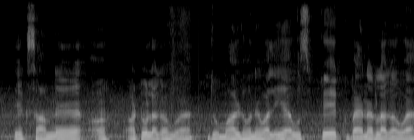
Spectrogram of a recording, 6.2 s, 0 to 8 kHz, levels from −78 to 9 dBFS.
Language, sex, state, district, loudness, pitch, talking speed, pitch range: Hindi, male, Bihar, Begusarai, -24 LUFS, 130 Hz, 175 wpm, 125-145 Hz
